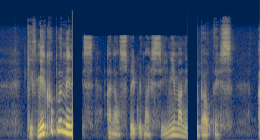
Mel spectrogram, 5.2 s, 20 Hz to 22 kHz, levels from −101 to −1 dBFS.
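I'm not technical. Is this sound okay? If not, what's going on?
No. From 1.45 to 3.95 s the sound turns duller and a bit quieter, with a brief 200 ms gap at the change and faint new background noise. That's likely an input switched to a poorer device, before switching back.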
